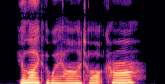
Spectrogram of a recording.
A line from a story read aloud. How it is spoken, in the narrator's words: He whispered into Thrawn's ear, making it a point to drawl the words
